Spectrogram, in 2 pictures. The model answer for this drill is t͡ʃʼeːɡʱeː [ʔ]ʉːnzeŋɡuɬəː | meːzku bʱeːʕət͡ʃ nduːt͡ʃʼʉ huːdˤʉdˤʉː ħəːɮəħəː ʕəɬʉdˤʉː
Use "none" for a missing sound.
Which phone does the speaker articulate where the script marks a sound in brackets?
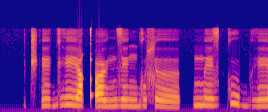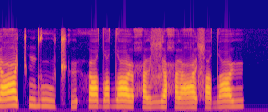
qʼ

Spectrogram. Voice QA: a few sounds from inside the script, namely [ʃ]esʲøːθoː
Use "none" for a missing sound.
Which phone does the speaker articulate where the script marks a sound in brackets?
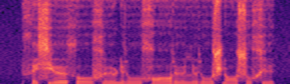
θ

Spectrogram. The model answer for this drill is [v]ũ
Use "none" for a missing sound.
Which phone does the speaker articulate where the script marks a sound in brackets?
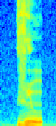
vʲ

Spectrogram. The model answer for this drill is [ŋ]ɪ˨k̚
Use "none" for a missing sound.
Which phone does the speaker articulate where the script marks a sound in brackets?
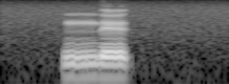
n̪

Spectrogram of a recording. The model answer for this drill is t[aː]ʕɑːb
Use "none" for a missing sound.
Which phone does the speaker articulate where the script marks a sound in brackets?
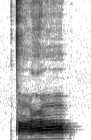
ɑː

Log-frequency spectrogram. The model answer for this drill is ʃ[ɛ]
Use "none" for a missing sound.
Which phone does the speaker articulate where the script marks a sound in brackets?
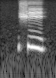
e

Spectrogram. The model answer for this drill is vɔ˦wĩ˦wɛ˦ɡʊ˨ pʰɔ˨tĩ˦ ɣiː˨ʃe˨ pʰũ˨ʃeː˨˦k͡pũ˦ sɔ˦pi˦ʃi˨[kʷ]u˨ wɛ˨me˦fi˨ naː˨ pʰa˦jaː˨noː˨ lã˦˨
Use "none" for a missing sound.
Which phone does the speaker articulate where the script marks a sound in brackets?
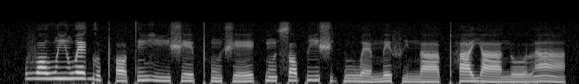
k͡p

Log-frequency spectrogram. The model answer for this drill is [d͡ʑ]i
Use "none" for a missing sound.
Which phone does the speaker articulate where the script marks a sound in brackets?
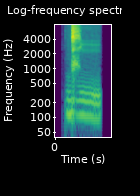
d͡ʑ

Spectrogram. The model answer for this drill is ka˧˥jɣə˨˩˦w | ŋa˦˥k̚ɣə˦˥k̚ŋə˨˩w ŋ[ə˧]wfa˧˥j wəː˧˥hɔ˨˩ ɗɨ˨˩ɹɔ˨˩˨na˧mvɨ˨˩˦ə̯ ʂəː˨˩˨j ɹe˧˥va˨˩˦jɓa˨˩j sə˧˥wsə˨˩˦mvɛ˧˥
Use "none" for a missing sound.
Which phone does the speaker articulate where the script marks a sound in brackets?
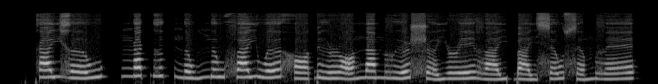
ə˧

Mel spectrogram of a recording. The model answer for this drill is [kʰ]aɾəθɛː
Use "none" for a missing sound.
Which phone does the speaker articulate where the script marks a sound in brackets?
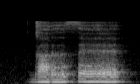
ɡ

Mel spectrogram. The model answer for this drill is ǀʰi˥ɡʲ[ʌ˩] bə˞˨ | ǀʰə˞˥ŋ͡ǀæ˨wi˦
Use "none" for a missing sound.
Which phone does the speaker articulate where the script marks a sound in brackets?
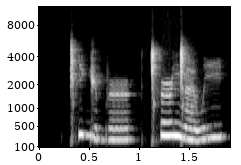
ə˞˩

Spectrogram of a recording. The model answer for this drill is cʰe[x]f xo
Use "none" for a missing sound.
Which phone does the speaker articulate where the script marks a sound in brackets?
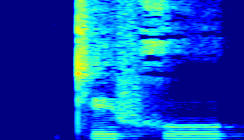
none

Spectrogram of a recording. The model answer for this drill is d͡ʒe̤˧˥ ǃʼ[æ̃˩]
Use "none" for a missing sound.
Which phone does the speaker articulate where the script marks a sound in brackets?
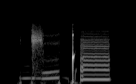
æ̃˩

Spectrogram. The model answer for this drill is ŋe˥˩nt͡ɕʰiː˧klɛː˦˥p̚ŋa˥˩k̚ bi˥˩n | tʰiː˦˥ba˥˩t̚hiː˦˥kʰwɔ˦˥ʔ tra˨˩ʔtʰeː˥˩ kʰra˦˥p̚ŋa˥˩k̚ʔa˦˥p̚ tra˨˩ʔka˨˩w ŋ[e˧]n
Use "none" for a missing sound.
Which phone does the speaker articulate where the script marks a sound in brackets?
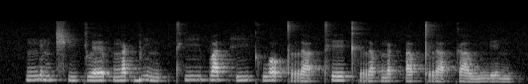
e˧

